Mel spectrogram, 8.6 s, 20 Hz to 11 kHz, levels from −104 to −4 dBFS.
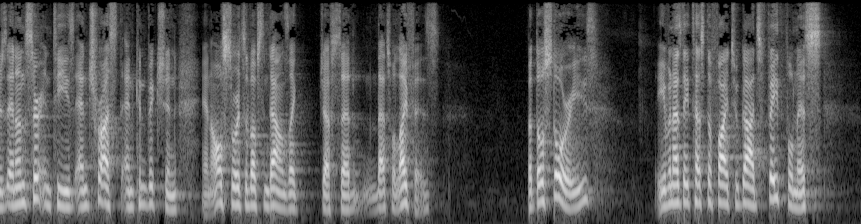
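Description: Wrong sample rate, throughout the clip: the speech runs about 1.38 times too fast and sits roughly 5.5 semitones high, so it sounds hurried and chipmunk-like from start to finish. Speed and pitch move together because the samples are being clocked out faster than they were captured, with no rate conversion in between. The ratio fits audio recorded at 16 kHz being played back at 22 kHz.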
